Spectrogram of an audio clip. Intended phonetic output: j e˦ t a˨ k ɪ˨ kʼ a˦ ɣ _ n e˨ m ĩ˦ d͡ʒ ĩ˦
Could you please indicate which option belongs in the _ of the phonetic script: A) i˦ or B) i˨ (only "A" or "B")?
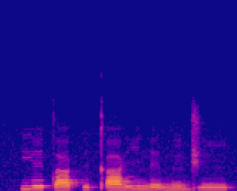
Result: A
